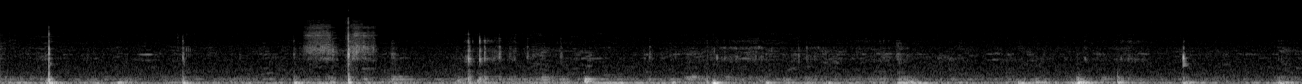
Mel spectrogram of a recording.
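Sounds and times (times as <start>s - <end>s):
train low rumble: 0.0s - 13.0s
short hiss: 3.0s - 3.8s.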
